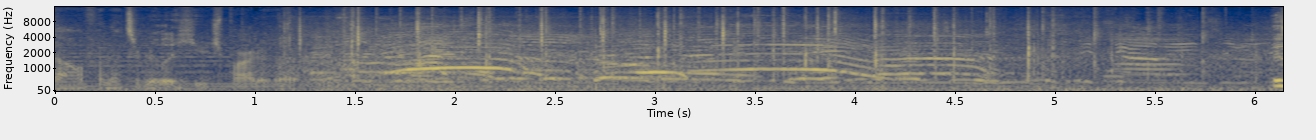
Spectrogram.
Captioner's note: crowd cheering and clapping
